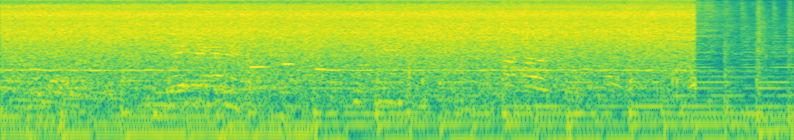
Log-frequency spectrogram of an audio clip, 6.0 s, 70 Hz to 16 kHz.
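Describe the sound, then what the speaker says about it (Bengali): Madhabkunda waterfall in Bangladesh, dropping about 162 feet, makes a steady, dense roar of crashing water close by that fills the whole stretch and eases slightly near the end. "যার পানি একশো বাষট্টি ফুট উঁচু থেকে ক্রমাগত ভয়ঙ্কর গতিতে নিচে পড়ছে"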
